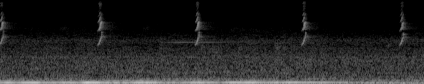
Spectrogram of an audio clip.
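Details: Young noisy miner at Petrie Creek, Nambour, giving sharp, high descending squeaks repeated about once a second, over a steady low rumble of traffic.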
